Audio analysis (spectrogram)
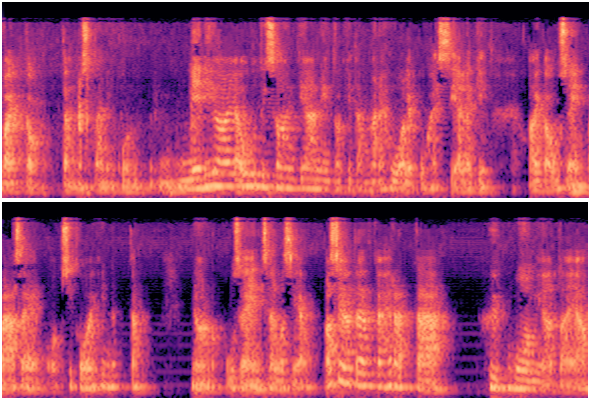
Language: Finnish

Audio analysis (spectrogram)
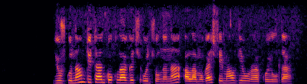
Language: Mari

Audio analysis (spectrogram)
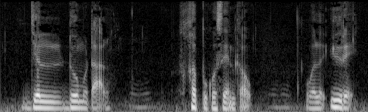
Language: Wolof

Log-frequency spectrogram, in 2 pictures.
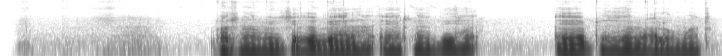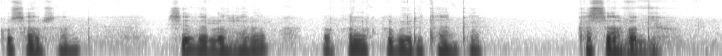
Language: Somali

